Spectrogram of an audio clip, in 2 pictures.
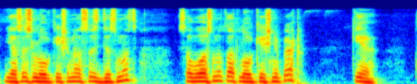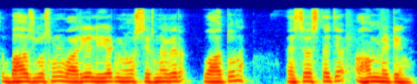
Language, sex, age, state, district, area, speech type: Kashmiri, male, 18-30, Jammu and Kashmir, Shopian, rural, spontaneous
